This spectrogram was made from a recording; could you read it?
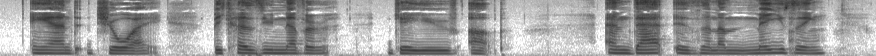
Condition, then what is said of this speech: Stuttering. So you will hear me stumble upon words, and it is okay.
